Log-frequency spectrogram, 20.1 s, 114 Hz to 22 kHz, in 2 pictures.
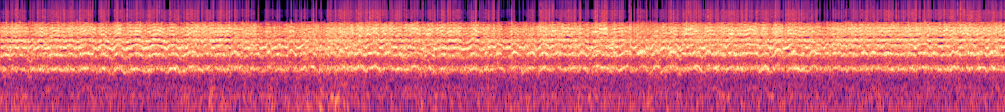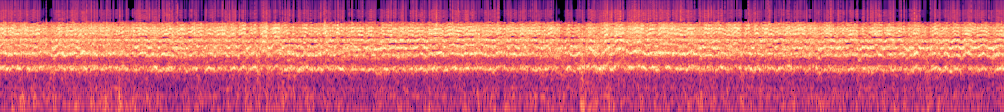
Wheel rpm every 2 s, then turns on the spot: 210, 220, 220, 220, 230, 240, 210, 220, 230, 220.
none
